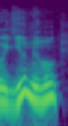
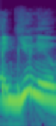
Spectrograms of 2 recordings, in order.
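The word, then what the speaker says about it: Iunu: that they've made up, I discovered historians saying, "We don't know how to pronounce this name. this word, and you knew was the closest pronunciation guide I could find that anyone managed to actually agree on.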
